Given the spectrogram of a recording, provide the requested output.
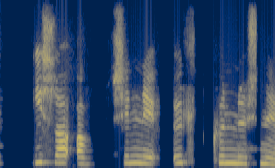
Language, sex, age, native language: Icelandic, male, 9, Icelandic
